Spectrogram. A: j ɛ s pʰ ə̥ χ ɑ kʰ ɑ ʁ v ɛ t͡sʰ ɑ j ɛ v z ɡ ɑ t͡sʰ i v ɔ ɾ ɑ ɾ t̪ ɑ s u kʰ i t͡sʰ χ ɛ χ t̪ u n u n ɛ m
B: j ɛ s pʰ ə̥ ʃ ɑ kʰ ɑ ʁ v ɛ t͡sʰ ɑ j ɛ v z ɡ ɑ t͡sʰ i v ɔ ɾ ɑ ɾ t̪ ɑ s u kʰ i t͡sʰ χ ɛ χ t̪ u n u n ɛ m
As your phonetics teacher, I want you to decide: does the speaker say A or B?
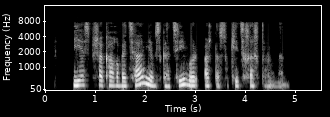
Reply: B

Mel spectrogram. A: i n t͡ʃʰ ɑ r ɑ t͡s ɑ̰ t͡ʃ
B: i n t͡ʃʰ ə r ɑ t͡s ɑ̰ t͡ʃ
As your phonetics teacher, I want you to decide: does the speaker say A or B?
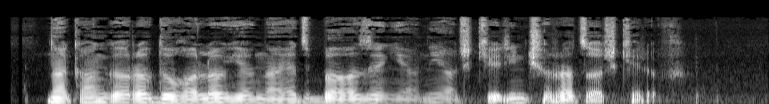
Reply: B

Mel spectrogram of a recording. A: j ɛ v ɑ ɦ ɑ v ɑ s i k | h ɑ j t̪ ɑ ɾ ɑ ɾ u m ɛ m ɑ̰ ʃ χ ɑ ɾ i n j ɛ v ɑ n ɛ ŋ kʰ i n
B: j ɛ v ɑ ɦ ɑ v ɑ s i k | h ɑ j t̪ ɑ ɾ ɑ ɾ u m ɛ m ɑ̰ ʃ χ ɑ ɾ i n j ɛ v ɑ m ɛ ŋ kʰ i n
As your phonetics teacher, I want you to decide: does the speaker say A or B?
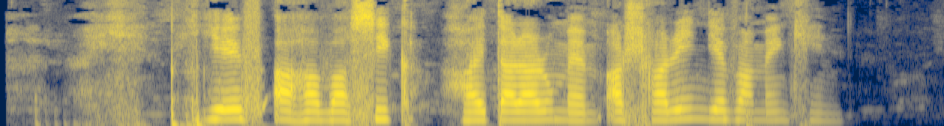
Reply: B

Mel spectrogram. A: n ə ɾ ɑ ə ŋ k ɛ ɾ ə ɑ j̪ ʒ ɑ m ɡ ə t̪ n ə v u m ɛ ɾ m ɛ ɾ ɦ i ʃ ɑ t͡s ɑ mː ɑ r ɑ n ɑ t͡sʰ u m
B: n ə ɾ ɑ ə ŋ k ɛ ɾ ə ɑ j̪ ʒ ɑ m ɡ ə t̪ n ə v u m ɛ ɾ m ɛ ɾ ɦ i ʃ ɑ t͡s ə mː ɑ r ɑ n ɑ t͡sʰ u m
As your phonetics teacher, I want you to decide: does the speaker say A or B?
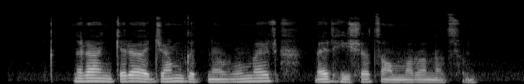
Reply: A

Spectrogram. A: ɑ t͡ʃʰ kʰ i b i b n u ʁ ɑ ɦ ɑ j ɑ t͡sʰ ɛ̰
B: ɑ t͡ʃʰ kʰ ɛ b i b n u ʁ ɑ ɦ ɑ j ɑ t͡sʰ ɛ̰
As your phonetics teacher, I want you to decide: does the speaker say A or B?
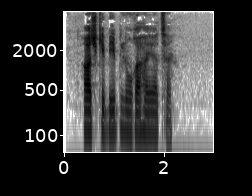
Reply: A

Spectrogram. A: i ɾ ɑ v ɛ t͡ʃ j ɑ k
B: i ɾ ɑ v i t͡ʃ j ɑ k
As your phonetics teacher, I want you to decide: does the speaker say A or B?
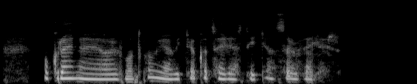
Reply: B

